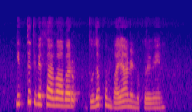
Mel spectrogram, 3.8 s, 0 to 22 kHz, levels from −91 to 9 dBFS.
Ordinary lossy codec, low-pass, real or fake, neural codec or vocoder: Opus, 16 kbps; 10.8 kHz; real; none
